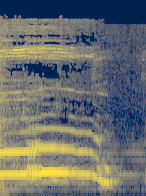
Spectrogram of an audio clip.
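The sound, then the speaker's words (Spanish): A female dog singing along to a piano lets out one long, loud, steady howl that holds its pitch before sliding downward and trailing off, with no talking. “A ver, espérame, tú, este, escuchemos a la perrita.”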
